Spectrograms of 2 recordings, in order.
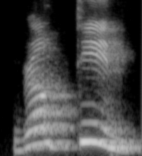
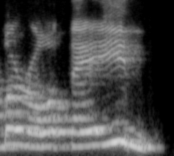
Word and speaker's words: protein: Vì vậy nó cũng rơi vào âm tiết thứ nhất. Đó là rơi vào chữ râu. Protein. Chứ đừng có đọc là protein.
